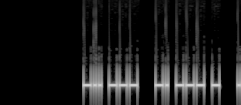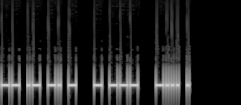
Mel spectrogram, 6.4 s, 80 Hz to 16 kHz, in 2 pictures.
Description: Morse code, heard as a keyed tone, about 34 wpm, 700 Hz. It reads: DO NOT WANT TO BE
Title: Sets of 5 Words 35wpm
